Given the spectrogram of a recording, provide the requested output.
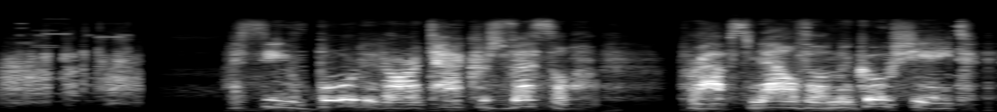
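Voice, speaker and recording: A calm, measured scholar. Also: female voice, on the high side, gravelly, very noisy, heavily acted. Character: cool, measured scholar woman.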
